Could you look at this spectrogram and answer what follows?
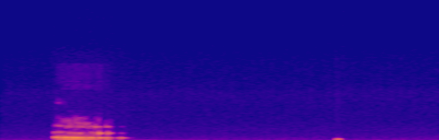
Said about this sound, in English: One was definitely caught on sound. Oh, so the crack of the soda did not make it, but like the burp I did off mic.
